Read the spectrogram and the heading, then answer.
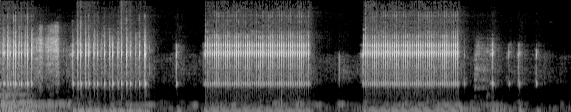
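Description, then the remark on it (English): A rotary phone dial clicks through a quick series of pulses as a call is placed from a pay phone booth, then two long, bright ringing bursts sound on the line, separated by a short pause, followed by a few faint clicks. “I went into a pay phone booth to call her and tell her everything was all right.”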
